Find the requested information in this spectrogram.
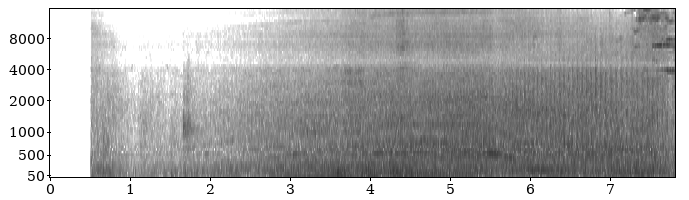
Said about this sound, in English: How do they know it's Wednesday in our neighborhood? Every week it's the same thing. The garbage trucks come by early in the morning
